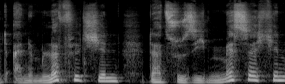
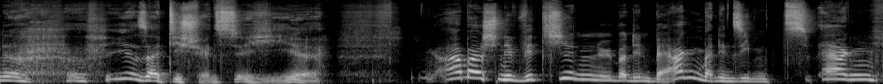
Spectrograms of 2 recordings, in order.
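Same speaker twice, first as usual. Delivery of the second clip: magic mirror nervously telling the queen the truth; hesitant mirror; 7 semitones higher than usual. A narrator's reading. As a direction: stall and hesitate before the bad news. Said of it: "Der Spiegel antwortete zögerlich".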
